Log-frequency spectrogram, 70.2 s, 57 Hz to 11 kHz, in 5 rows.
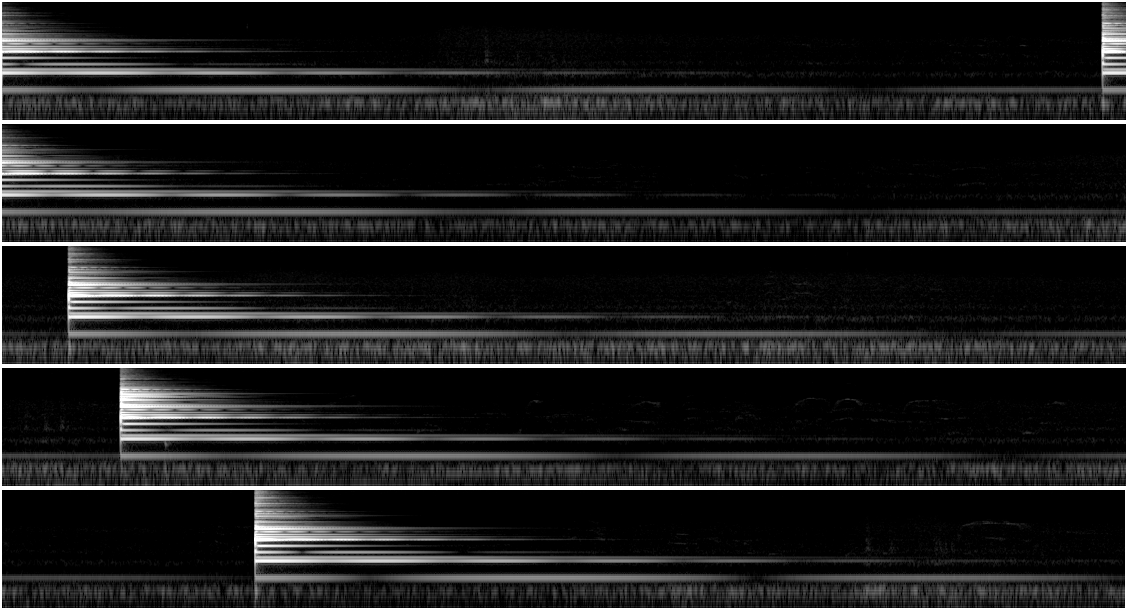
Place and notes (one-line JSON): {"title": "Rue du Maréchal Foch, Brillon, France - Brillon (Nord) - église St-Armand", "date": "2021-03-15 14:00:00", "description": "Brillon (Nord)\néglise St-Armand\nTintement cloche grave", "latitude": "50.44", "longitude": "3.33", "altitude": "20", "timezone": "Europe/Paris"}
